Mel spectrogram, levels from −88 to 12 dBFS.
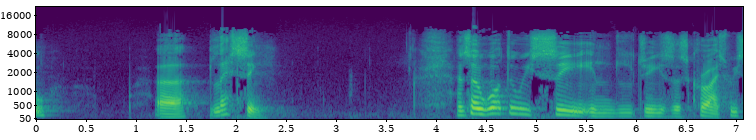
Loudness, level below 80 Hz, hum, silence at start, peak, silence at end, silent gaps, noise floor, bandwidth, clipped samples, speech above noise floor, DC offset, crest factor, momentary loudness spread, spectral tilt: -14 LUFS; -52 dBFS; none; 0 s; 0 dBFS; 0 s; none; -57 dBFS; 11.5 kHz; under 0.1%; 43 dB; under 0.1%; 16 dB; 14 LU; -3 dB/octave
